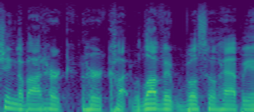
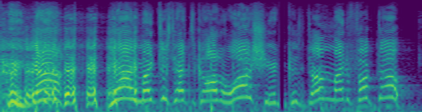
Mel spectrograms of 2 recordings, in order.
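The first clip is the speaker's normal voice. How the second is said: laughing; 14 semitones higher, 9 dB louder than usual. Real, not acted. Laughing, high self-mockery.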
